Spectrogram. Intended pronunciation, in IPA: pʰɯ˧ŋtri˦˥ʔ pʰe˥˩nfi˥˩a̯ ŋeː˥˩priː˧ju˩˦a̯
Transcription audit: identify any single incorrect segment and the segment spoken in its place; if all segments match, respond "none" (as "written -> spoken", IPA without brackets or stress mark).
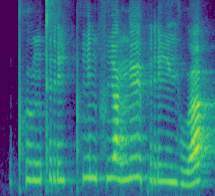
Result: e˥˩ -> i˥˩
